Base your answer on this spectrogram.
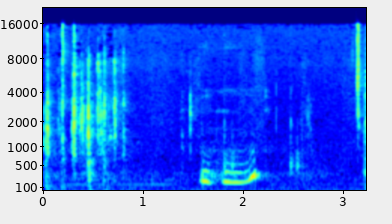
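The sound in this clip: Gentle typing on a computer keyboard at a bed-and-breakfast check-in desk: soft, light key clicks at first, then a short soft-spoken voice, with a last faint click at the end.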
